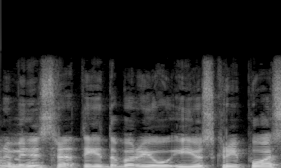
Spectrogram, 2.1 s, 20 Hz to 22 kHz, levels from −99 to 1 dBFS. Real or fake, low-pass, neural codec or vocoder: real; 14.4 kHz; none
